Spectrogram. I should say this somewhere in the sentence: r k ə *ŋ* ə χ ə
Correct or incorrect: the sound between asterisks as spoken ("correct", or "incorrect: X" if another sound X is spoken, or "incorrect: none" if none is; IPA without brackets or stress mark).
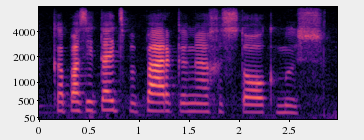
correct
